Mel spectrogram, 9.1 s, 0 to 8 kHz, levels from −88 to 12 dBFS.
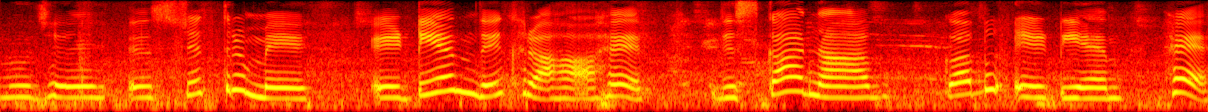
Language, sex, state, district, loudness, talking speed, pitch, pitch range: Hindi, female, Madhya Pradesh, Dhar, -15 LUFS, 85 wpm, 285 Hz, 275-355 Hz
